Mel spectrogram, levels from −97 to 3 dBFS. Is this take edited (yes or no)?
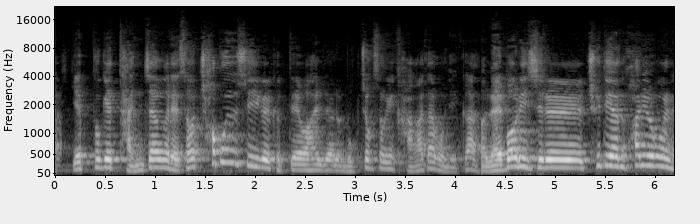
no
